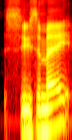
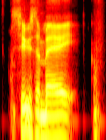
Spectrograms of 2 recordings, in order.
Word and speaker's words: Suzume: Is it not Suzume? Suzume? No, it's because the little creature in it calls her. It goes Suzume.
